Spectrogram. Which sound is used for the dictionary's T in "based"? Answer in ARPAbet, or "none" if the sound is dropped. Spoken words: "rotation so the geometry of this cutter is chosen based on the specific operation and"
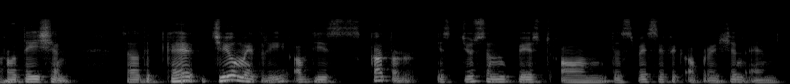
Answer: T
